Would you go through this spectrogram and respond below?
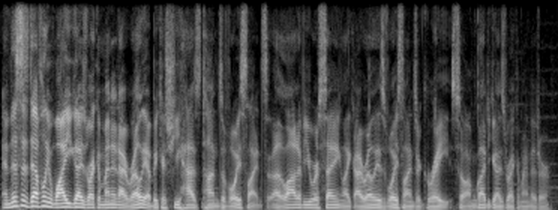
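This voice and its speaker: A man's voice: lowish voice, fast talker, hardly any pauses, no room sound, faint music behind. A man giving casual reaction commentary on game voice lines as a host, musing aloud in loose, informal fragments.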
